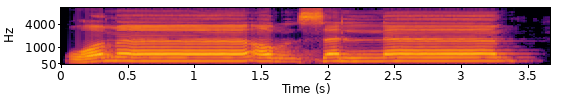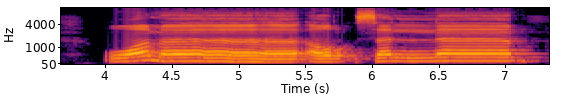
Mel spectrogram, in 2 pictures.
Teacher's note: منفصل ہے، کم سے کم 2 الف امتداد میں کھینچیں گے، حمزہ کو را کے سامنے لائیں گے، را کو موٹا ادا کریں گے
